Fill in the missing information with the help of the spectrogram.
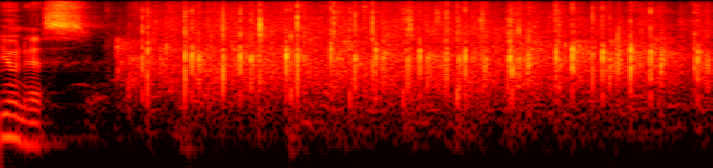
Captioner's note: audience applauds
